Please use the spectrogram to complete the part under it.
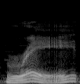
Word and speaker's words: Wray: Link Ray, that's spelled W-R-A-Y,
